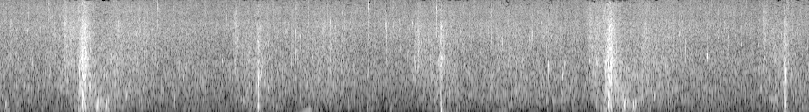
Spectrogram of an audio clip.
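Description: A paddle splashes into water at a steady pace.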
